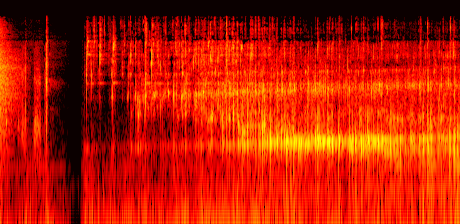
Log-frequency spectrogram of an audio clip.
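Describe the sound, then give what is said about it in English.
Beer poured steadily into a glass, a continuous fizzing gush that rises in pitch as the glass fills, after a brief clink and a short pause at the start. “You pour that perfect every time.”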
